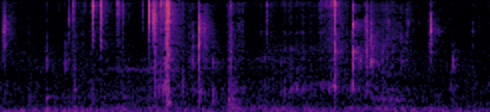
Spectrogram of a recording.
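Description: A utility knife blade carves the lilac layer and pink flakes off a solid, hand-sized embossed lilac soap bar with a pink core. It makes a quiet run of bright, crisp scraping and crackling cuts with short tearing flurries, each dying away at once.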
